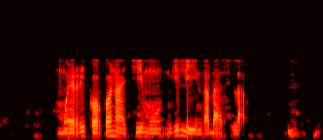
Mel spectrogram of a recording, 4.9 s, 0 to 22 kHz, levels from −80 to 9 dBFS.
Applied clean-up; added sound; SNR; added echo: none; none; none; none.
